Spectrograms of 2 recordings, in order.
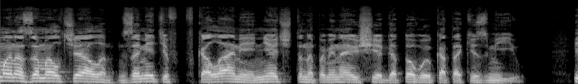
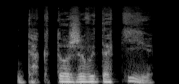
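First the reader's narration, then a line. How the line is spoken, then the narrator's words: Whisper. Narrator (Russian): прошептала она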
